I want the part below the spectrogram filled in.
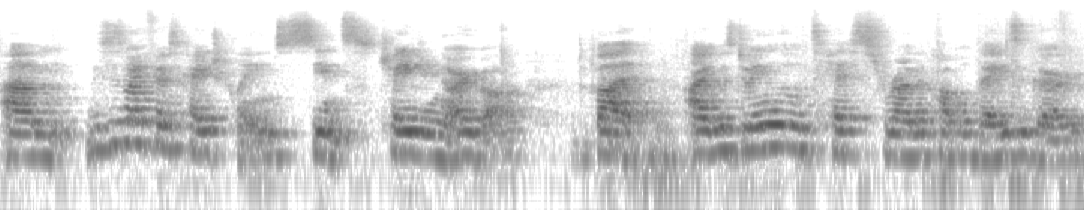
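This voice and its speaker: A woman with an Australian accent speaks at a fairly slow pace in a medium pitch with ordinary pitch variation, with audible room echo and noticeable background noise. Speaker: pet vlogger. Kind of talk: casual vlog tutorial. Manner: loud.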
